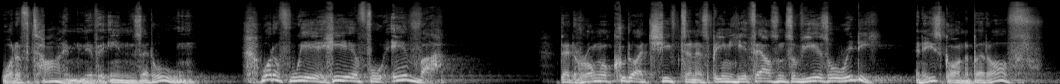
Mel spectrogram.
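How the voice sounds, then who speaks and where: A man's voice: medium pitch, very animated, measured pace, a little mellow. A man playing a bitter, restless dead tribesman in a fantasy game, sardonic and agitated. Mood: anxious, defiant.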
